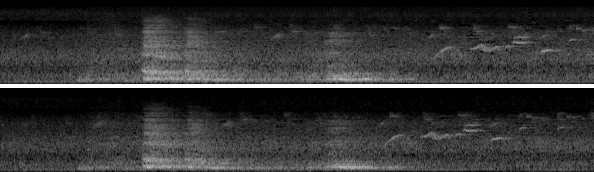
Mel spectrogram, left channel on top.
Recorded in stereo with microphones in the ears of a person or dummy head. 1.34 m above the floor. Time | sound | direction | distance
0.8 | a cough | 70° left (ahead or behind) | 1.7 m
